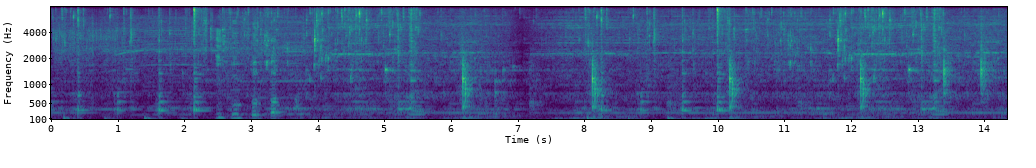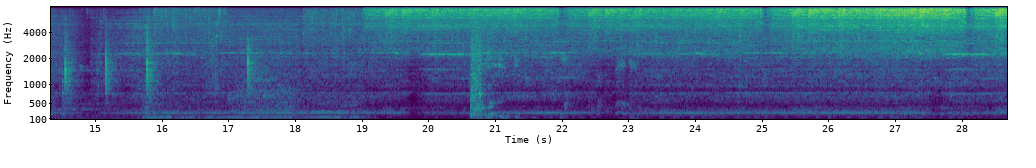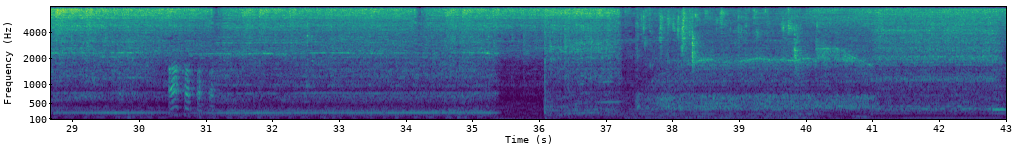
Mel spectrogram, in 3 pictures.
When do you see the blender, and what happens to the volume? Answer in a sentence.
You can hear the blender from 0.0 to 42.9 s, getting louder.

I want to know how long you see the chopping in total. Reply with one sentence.
The chopping can be heard for 12 seconds in total.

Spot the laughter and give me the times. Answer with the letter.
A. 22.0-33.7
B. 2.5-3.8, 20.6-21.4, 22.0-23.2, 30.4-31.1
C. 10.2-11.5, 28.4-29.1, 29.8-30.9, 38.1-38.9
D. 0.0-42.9
B.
